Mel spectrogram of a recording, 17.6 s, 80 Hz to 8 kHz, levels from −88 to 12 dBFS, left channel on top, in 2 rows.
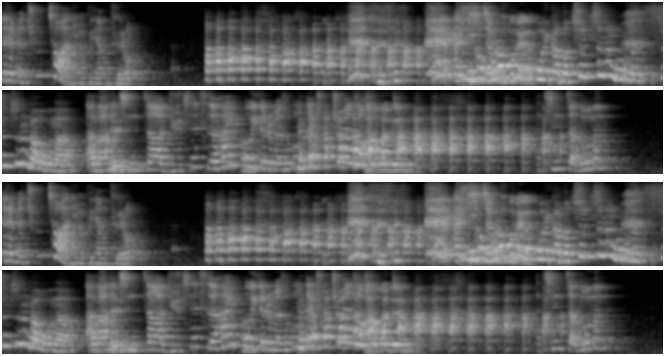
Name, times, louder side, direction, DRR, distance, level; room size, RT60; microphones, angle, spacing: voice 1, 0.0-1.7 4.6-7.1 8.2-8.7 9.9-14.3 16.0-16.8, right 1 dB, 30° right, -4 dB, 1.2 m, -23 dB
voice 2, 2.7-5.4 5.7-10.4 12.0-12.2 12.7-13.6 13.9-16.1, left 1 dB, 30° left, -3 dB, 0.7 m, -20 dB
7.1 x 2.6 x 2.7 m, 0.81 s
head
